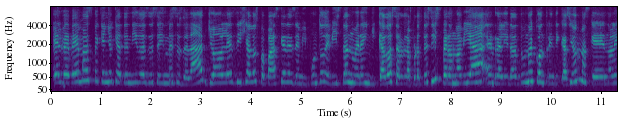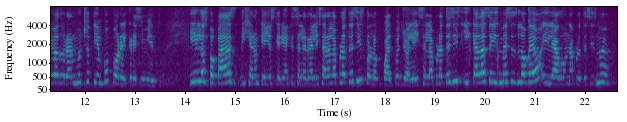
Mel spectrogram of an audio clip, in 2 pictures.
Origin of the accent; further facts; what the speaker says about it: Guadalajara, Jalisco, Mexico; yo soy de Guadalajara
